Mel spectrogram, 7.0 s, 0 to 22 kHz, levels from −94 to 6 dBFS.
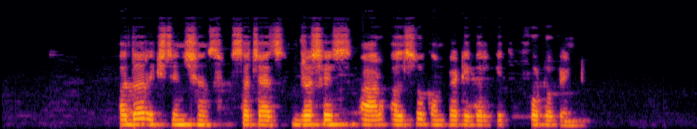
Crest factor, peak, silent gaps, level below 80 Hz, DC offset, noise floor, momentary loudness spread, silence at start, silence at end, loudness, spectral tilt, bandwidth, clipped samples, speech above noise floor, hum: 18 dB; 0 dBFS; none; -58 dBFS; under 0.1%; -74 dBFS; 9 LU; 1.2 s; 1.1 s; -16 LUFS; -4.5 dB/octave; 9.8 kHz; under 0.1%; 58 dB; none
